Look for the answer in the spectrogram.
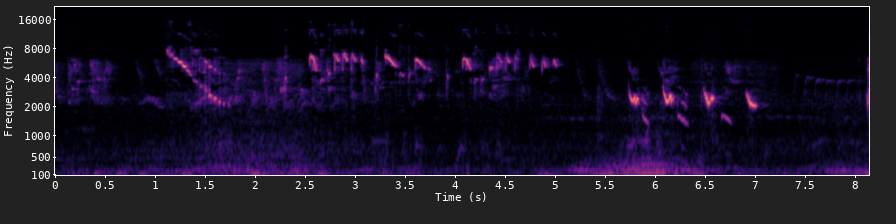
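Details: Teler-style song from an orange-headed thrush: long stream of high scratchy, twittering notes, then a set of separate downward-slurred chirps, with a soft low rumble in the background.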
